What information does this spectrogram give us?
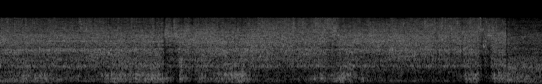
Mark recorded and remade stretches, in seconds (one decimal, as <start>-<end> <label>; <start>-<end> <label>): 0.0-0.6 recorded; 0.6-3.7 remade; 3.7-5.4 recorded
